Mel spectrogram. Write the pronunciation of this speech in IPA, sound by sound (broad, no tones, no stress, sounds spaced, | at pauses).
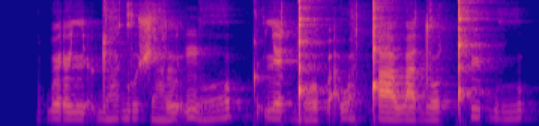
ɓ ɵ ɾ ɵ lʲ a̰ ɖ a̤ ɡ u ʃ a̤ l ṵ n o̤ | ʈ ṵ lʲ a ɡ͡ǃ o ɓ a̰ w a̤ ǃ a w a d o ǃʰ ʉ ɓ ṳ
